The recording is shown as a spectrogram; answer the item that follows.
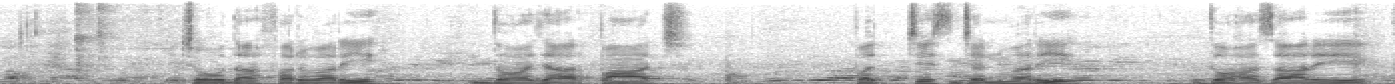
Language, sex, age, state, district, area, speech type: Urdu, male, 18-30, Uttar Pradesh, Gautam Buddha Nagar, rural, spontaneous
